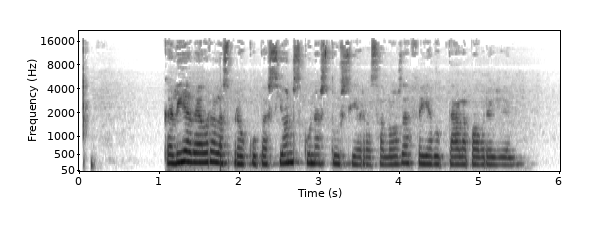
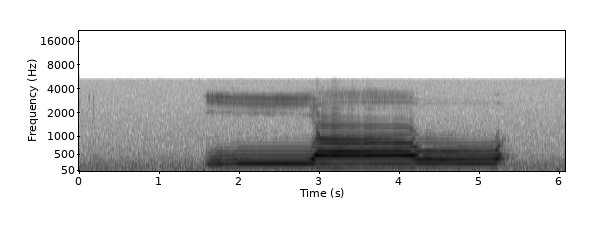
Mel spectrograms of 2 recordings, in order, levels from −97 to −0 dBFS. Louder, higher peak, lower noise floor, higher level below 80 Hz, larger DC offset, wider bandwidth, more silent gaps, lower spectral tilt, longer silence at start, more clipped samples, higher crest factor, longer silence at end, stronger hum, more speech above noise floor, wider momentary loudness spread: second, -18 LUFS vs -11 LUFS; about the same, 0 dBFS vs 0 dBFS; first, -71 dBFS vs -36 dBFS; second, -60 dBFS vs -42 dBFS; second, under 0.1% vs 0.1%; first, 17 kHz vs 5.4 kHz; neither; second, -4.5 dB/octave vs -9.5 dB/octave; second, 0.05 s vs 0.2 s; neither; first, 18 dB vs 12 dB; first, 0.5 s vs 0.05 s; neither; first, 53 dB vs 26 dB; first, 12 LU vs 9 LU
